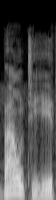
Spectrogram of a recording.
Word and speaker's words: Bounte: which I believe is pronounced Bounty. It's spelled Bounte. Welcome to the Business Lunch. – Well, thanks for having me. I really appreciate it. And yes, you got the name right. It's Bounty, B-O-U-N-T.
